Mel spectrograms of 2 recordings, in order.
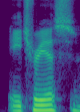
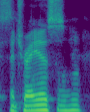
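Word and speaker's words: Atreus: Did we know that you were going to play as Atrius? That's how you say it. Atreaus.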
